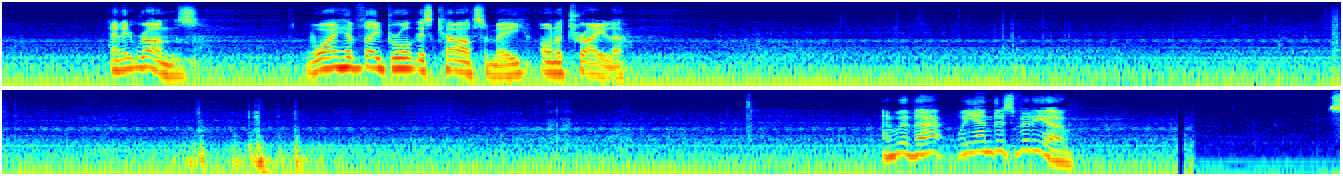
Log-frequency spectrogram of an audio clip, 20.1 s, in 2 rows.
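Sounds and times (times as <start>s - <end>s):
car engine idling: 0.0s - 20.0s
engine knocks: 1.8s - 19.0s.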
